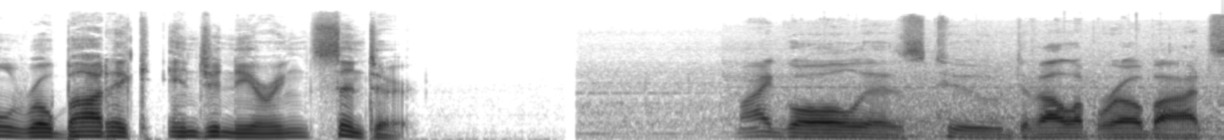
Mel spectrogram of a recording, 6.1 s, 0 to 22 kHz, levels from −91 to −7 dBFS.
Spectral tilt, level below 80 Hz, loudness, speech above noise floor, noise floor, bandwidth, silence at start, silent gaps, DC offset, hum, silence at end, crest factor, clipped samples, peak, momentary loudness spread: -6 dB/octave; -44 dBFS; -21 LUFS; 47 dB; -67 dBFS; 15 kHz; 0 s; 2.84-2.89 s; under 0.1%; none; 0 s; 18 dB; under 0.1%; -4 dBFS; 10 LU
